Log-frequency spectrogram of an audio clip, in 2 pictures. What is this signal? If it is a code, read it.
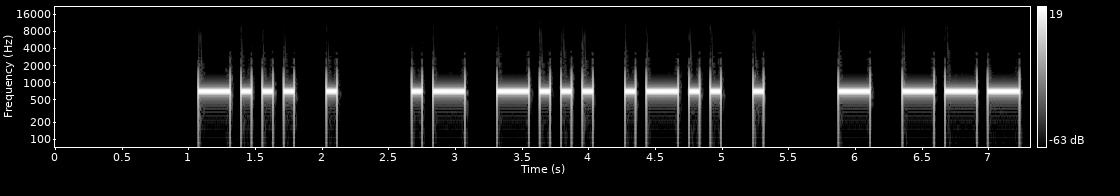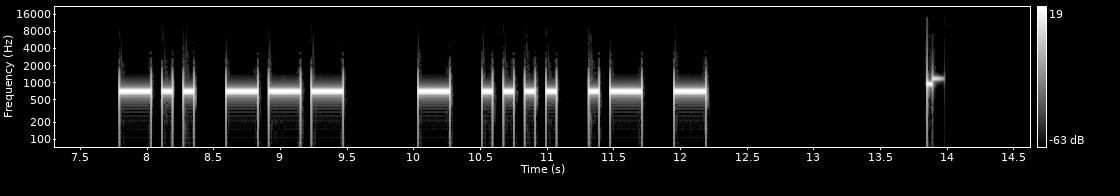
Morse code, heard as a keyed tone, about 15 wpm, 700 Hz. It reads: BE ABLE TO DO THAT
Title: Sets of 5 Words Encore2 15wpm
